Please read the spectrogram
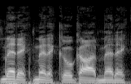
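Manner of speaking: ordinary delivery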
